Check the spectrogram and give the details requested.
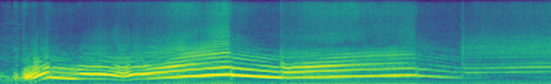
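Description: A vehicle engine accelerating through the gears: its pitch climbs, falls back sharply twice at the shifts, and climbs again.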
